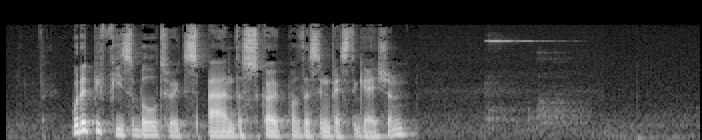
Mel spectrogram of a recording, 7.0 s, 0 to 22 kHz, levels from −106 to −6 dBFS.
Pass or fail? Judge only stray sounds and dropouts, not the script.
fail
